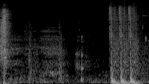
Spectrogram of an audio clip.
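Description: A short burst of rapid UMP submachine gun fire from the Free Fire video game comes in tight repeated cracks near the end, after a few scattered softer game sounds.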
